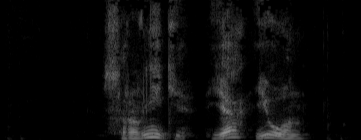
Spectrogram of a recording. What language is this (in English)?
Russian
